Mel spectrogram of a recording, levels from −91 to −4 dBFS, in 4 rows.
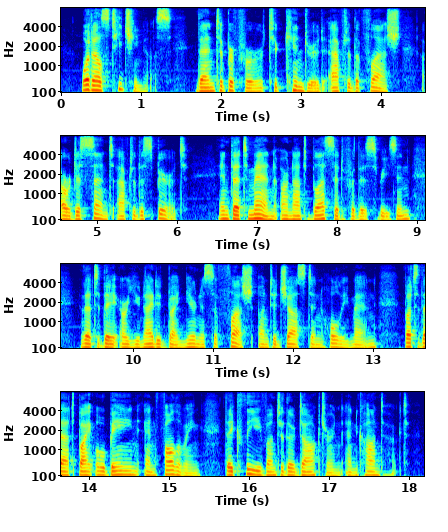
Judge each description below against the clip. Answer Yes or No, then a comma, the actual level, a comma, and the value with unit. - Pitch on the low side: Yes, low, 125 Hz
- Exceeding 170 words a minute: Yes, average, 180 wpm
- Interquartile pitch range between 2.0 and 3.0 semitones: Yes, average, 2.7 semitones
